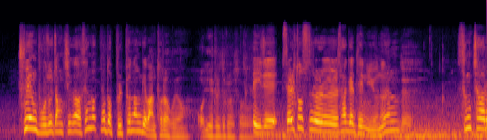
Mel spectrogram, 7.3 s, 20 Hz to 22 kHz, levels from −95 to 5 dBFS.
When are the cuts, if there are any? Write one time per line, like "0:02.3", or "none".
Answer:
0:03.8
